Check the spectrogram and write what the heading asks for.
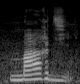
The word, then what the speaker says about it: Mardi: Mardi. Mardi. When you pronounce a, your tongue is laying on your lower teeth here.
